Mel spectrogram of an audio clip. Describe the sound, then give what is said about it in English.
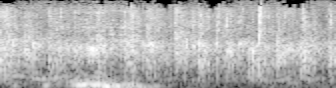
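Church audience clapping hands in praise, a steady wash of applause that fills the whole short moment at an even, moderate level. “I think you ought to give Jesus a hand clap of praise here.”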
